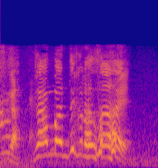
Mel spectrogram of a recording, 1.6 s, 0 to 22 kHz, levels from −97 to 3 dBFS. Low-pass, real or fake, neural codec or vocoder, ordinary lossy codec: 7.2 kHz; real; none; none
